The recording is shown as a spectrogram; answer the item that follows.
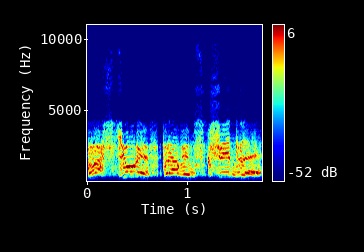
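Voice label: right wing mood high, speech Polish; War Thunder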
